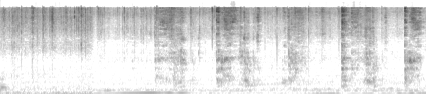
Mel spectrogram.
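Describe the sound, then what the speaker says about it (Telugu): Cooked rice is stirred and mixed with a spoon in a metal pan for raw mango pulihora, giving intermittent scraping and soft clattering strokes at close range, with a low hum underneath early on. "అన్నాన్ని ఇప్పుడు మంచిగా కలుపుకోవాలి."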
